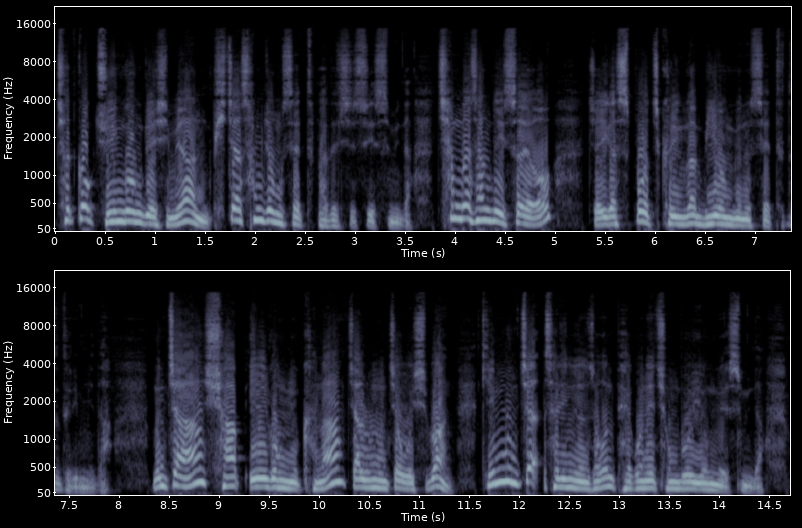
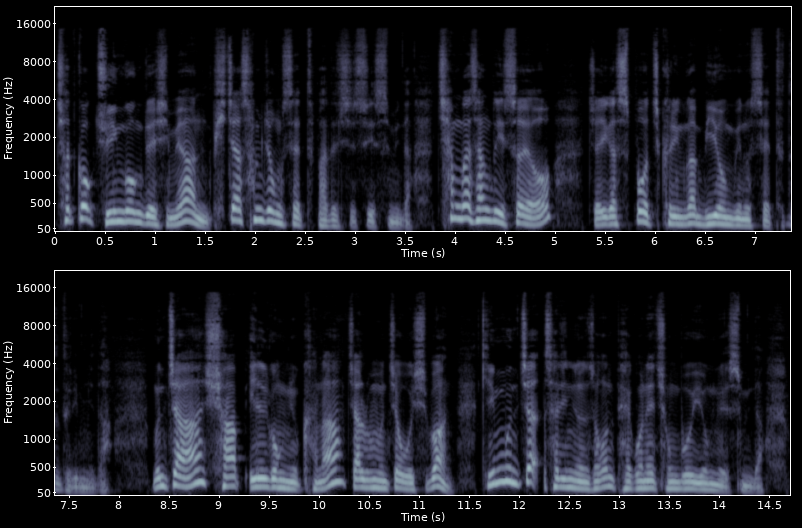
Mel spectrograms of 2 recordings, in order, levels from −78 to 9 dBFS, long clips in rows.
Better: second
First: distortion; slight; 13% of the sound clipped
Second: none

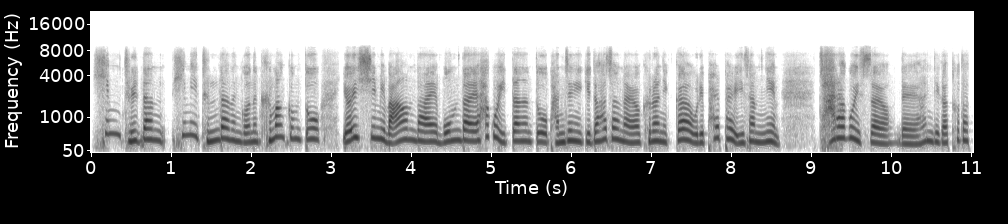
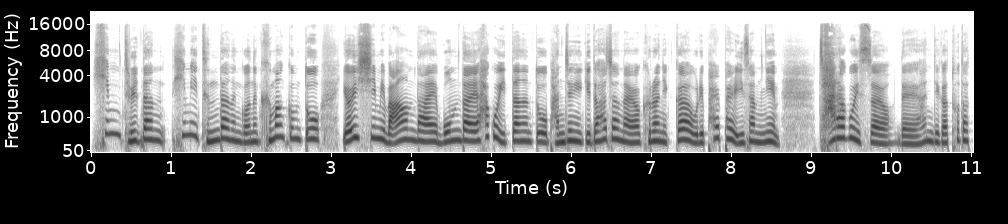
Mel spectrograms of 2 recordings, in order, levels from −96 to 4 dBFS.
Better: second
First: garbled, watery; slightly; nothing above 7.5 kHz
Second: none

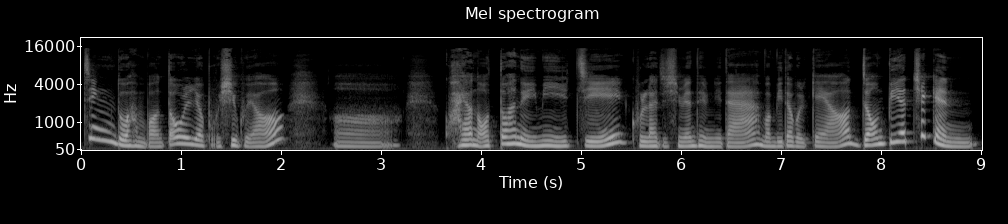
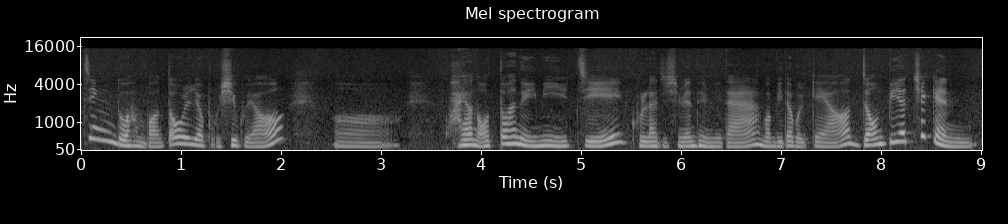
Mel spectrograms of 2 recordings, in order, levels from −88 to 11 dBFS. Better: first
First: none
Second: hiss; faint; throughout; 20 dB below the speech

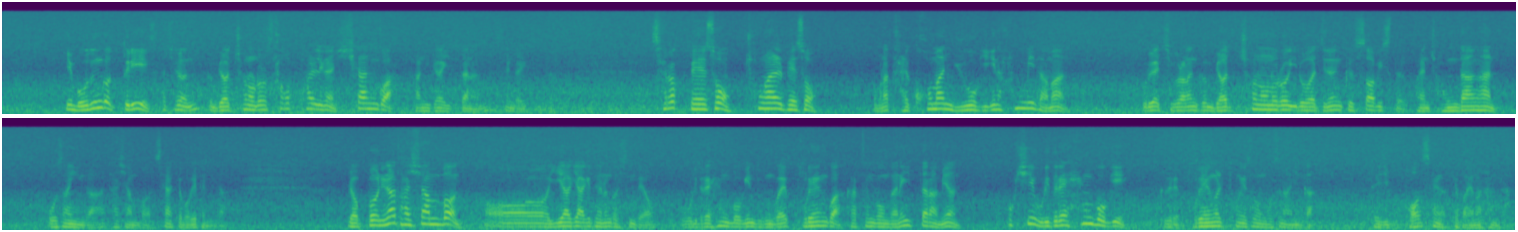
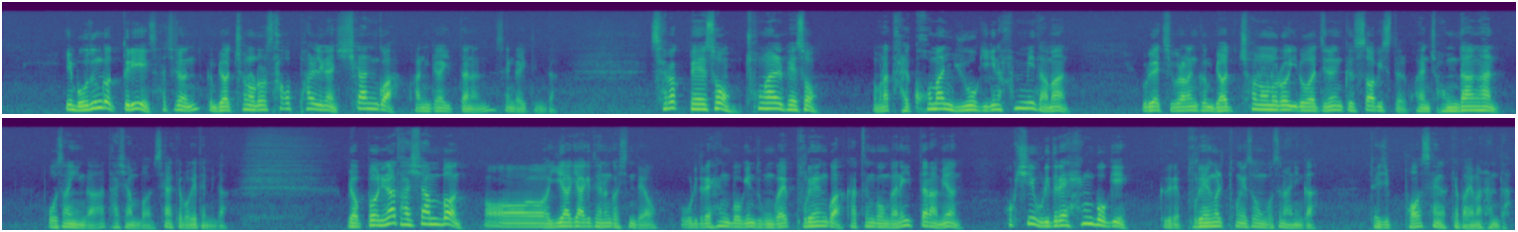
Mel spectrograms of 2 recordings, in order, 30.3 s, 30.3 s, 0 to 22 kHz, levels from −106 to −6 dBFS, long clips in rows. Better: second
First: hiss; loud; throughout; 8 dB below the speech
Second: hiss; faint; throughout; 25 dB below the speech

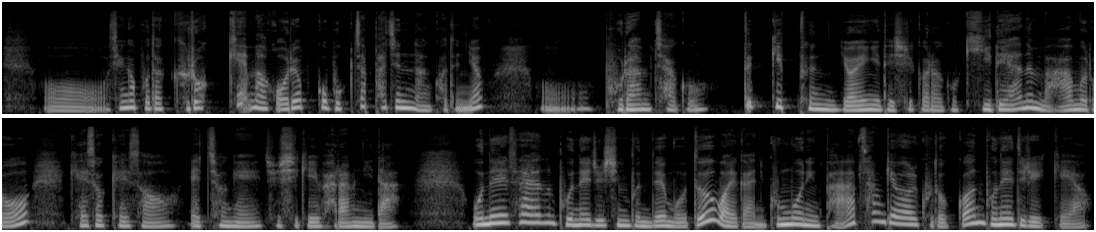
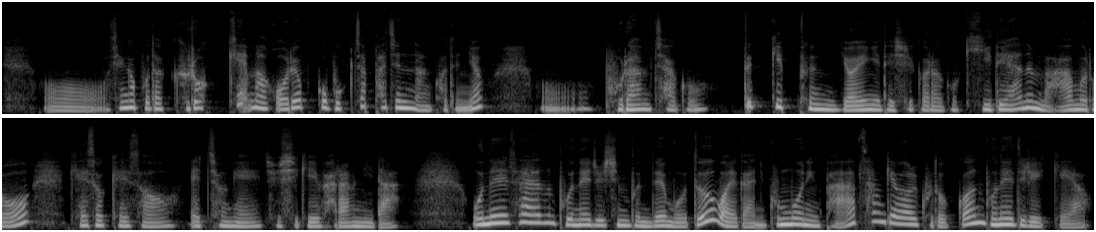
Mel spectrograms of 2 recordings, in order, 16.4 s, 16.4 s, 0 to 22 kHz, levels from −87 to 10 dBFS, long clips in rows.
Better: first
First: none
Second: muffled; slightly; fading above 4 kHz

